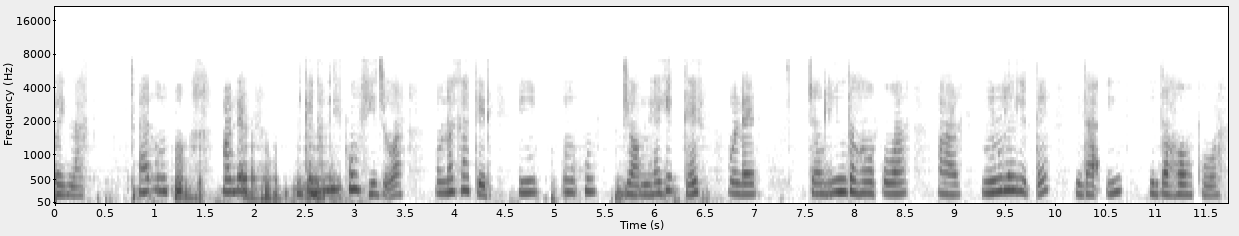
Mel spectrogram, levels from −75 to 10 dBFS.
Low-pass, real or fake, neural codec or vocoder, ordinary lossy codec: 7.2 kHz; fake; codec, 24 kHz, 1 kbps, SNAC; none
